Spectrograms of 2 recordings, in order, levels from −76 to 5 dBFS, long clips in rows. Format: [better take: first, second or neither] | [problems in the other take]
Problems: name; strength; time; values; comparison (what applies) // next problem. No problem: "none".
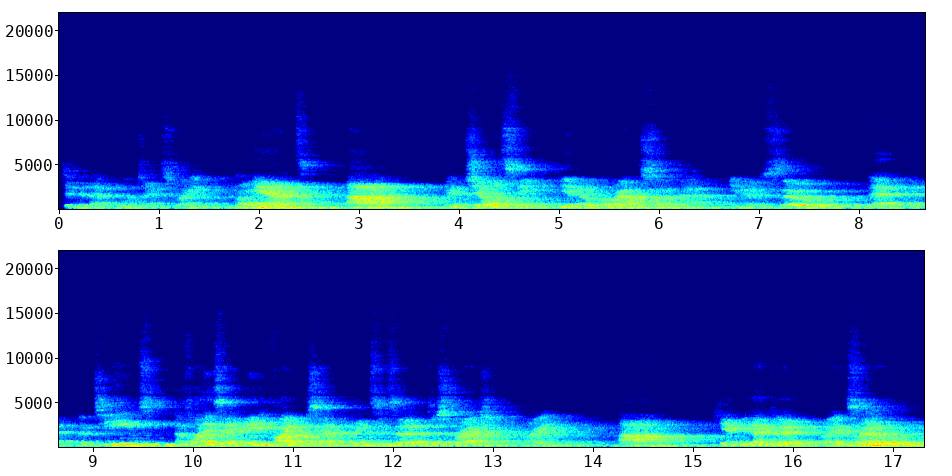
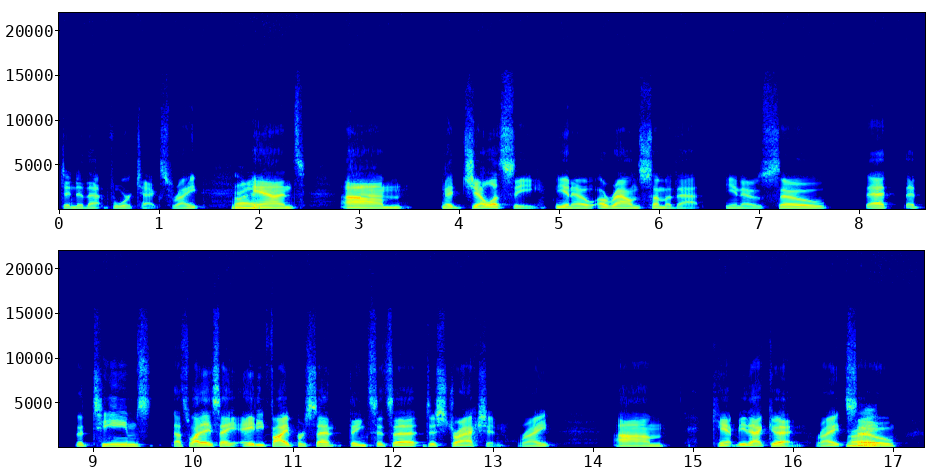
second | room echo; strong; dies away in 3 s // off-mic speech; far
